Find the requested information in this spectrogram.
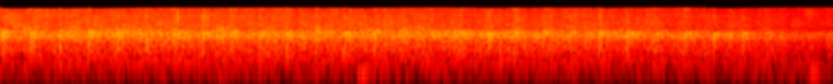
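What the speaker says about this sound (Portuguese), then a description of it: "a quem eu peço uma salva de palmas" Sustained audience applause at a ceremony honoring Brazilian World War II veterans of the FEB, a dense, even wash of many hands clapping that fades slightly near the end.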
